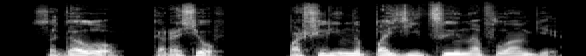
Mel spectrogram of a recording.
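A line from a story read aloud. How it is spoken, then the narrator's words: Quiet command. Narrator (Russian): скомандовал капитан тихим голосом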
